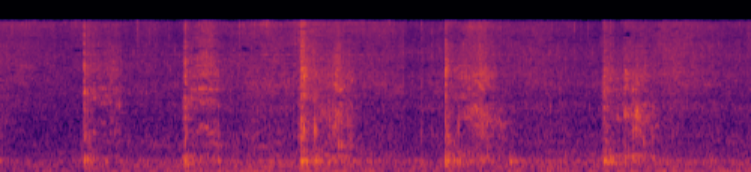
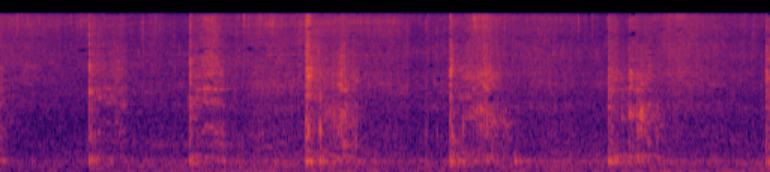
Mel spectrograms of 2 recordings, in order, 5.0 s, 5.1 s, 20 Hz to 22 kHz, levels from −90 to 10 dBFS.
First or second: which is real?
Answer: second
